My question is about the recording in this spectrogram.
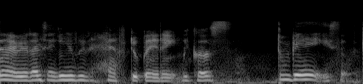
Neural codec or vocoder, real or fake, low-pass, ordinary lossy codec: codec, 16 kHz, 1 kbps, FreqCodec, larger model; fake; none; none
